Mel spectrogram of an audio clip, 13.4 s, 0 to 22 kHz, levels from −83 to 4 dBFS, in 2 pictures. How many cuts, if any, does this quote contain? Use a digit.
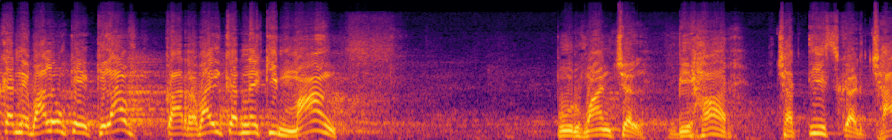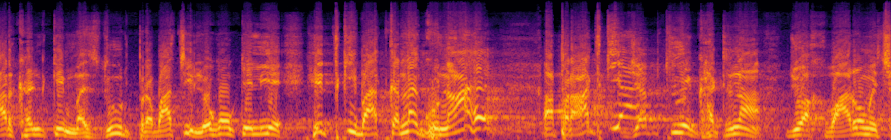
1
